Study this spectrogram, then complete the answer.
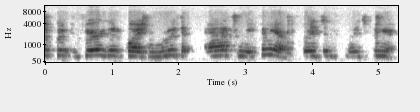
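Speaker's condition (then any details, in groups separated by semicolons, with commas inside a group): Multiple sclerosis; secondary progressive, earlier relapsing remitting, aggressive; on medication, exhausted; hears herself slurring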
